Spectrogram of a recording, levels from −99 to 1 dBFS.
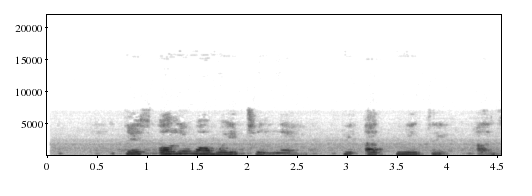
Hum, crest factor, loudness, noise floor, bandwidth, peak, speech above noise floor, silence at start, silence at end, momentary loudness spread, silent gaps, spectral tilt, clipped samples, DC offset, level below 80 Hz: none; 20 dB; -26 LUFS; -56 dBFS; 7.4 kHz; -6 dBFS; 31 dB; 0.65 s; 0.05 s; 17 LU; none; -6.5 dB/octave; under 0.1%; under 0.1%; -74 dBFS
